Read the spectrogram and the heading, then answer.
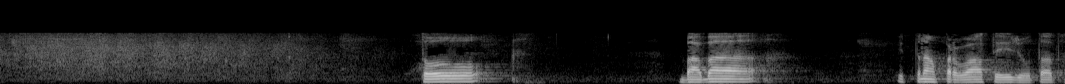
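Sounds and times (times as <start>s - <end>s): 
audience clapping: 0.0s - 3.8s
speech: 4.2s - 4.9s, 6.8s - 7.7s, 9.0s - 10.6s.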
